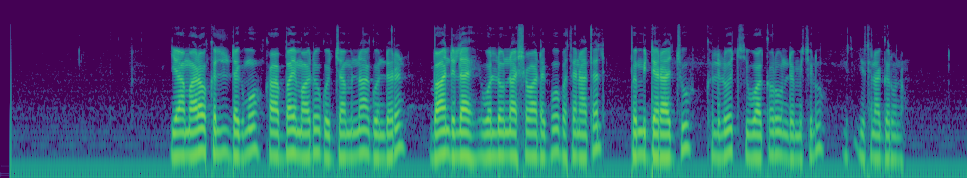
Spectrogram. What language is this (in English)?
Amharic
